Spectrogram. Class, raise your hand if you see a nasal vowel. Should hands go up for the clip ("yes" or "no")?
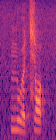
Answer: no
